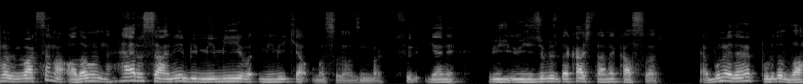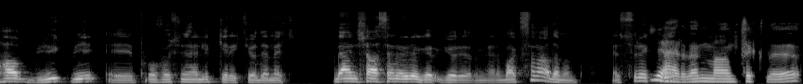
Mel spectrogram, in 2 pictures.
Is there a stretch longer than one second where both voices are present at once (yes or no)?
no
